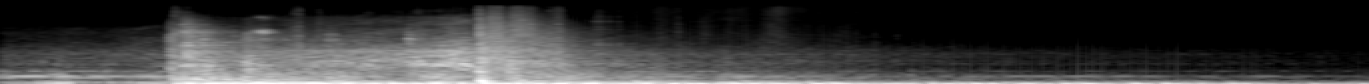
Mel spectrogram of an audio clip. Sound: ominous music; metal banging

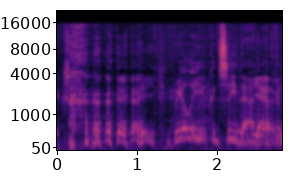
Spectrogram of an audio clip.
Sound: laughter

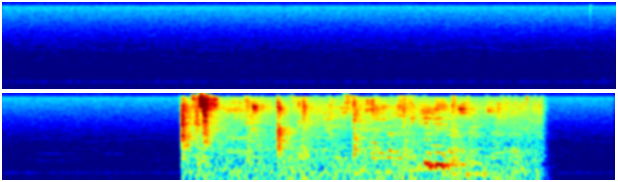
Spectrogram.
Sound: applause

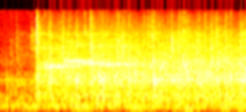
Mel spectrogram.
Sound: applause

